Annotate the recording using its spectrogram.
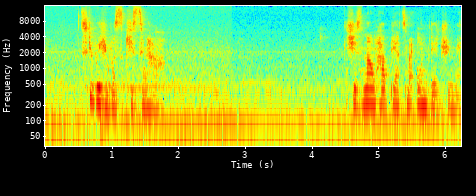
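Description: A woman speaks with feeling, close to a microphone.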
